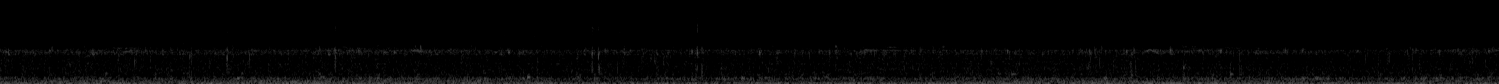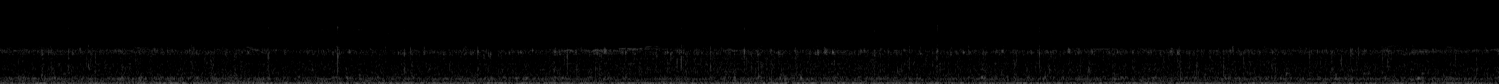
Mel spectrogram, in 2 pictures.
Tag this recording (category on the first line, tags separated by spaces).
Soundscapes > Nature
data-to-sound sound-installation nature Dendrophone artistic-intervention field-recording soundscape natural-soundscape raspberry-pi modified-soundscape phenological-recording weather-data alice-holt-forest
